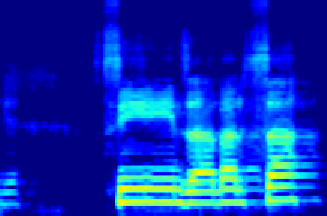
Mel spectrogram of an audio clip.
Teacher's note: سین کو باریک پڑھیں گے، سیٹی کی آواز پیدا کریں گے۔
